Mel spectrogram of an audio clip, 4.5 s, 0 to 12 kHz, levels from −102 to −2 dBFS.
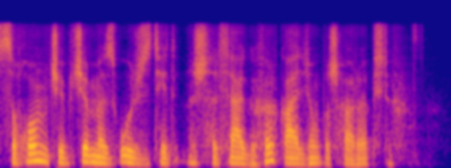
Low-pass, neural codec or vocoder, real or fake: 7.2 kHz; codec, 16 kHz, 0.3 kbps, FocalCodec; fake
